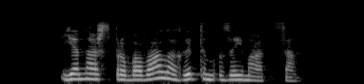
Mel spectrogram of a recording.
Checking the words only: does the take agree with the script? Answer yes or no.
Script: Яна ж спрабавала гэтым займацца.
yes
